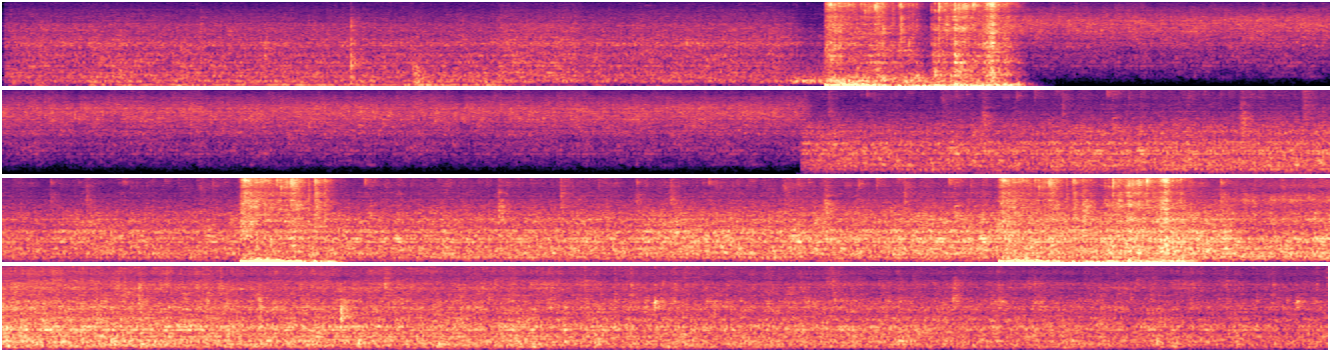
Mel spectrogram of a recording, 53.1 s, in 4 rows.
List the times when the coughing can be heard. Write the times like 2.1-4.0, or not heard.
not heard.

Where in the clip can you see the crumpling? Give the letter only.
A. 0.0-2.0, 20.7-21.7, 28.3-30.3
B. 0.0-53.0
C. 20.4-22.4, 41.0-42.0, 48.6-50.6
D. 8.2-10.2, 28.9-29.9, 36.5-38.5
D.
